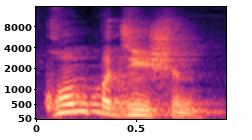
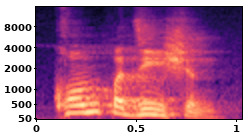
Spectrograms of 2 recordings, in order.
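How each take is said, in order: No difference in how they are said.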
